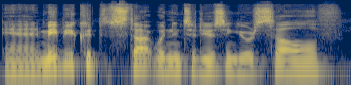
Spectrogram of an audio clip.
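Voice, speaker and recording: A man's voice: medium pitch, moderate pace, darkish tone. A man hosting an interview, chatty and prone to joking asides. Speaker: interview host. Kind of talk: interview conversation.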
